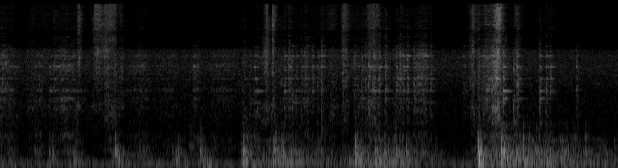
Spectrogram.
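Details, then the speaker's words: Subaru Crosstrek with the wheel turning slowly, recorded close up: a dull knock about once a second, "tuk, tuk, tuk", from a totally worn rear wheel bearing; the car felt unsafe at highway speed. "You hear that? Like, tuk, tuk, tuk, tuk, tuk, tuk. The bearings are totally gone."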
